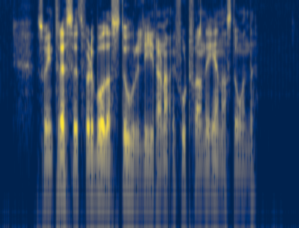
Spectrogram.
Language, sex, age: Swedish, male, 17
